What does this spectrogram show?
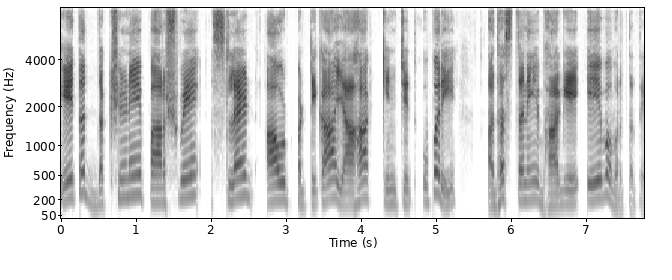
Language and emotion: Sanskrit, neutral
